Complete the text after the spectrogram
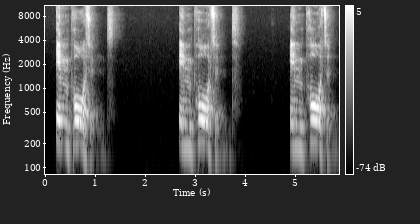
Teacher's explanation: it is the second syllable where the main stress is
